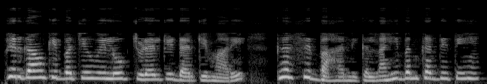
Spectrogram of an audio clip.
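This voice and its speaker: Woman narrator, cartoon storytelling, lively up-and-down voice, slightly high, faint hiss behind. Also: moderate pace.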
